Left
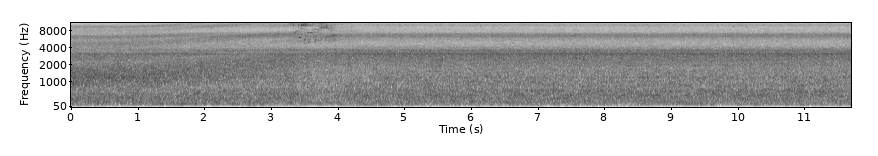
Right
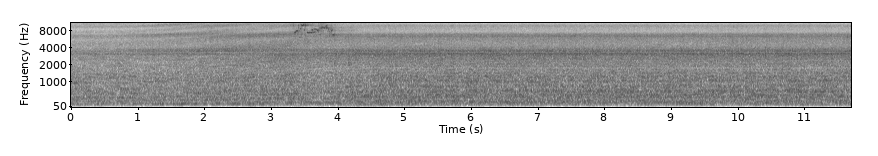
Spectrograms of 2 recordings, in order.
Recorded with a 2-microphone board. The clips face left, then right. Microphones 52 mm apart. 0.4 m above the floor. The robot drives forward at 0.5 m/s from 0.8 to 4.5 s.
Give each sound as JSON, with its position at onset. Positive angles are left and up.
{"t": 0.0, "sound": "running water", "side_deg": 75, "distance_m": 1.1}
{"t": 3.3, "sound": "a squeak", "side_deg": -10, "distance_m": 0.7}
